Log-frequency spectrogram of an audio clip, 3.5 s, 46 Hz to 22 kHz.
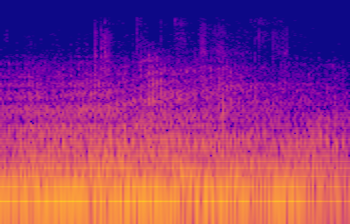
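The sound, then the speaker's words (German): A vintage Junkers Ju 52 airplane, nicknamed 'Tante Ju', takes off, its piston engines producing a loud, steady low-pitched roar and rumble that holds for several seconds, with no voices present. “Tante Ju ist abgehoben.”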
